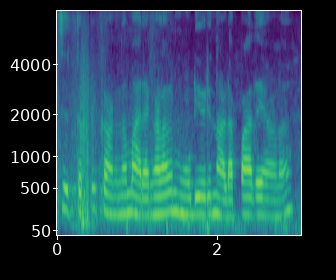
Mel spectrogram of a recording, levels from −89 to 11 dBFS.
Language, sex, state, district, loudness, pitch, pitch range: Malayalam, female, Kerala, Kollam, -14 LUFS, 195 Hz, 190-220 Hz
